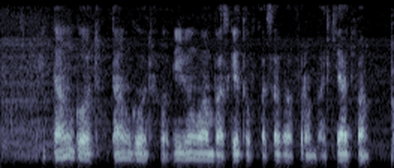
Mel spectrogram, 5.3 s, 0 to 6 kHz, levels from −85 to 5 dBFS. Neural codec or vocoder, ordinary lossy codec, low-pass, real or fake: vocoder, 44.1 kHz, 128 mel bands every 512 samples, BigVGAN v2; none; 5.4 kHz; fake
